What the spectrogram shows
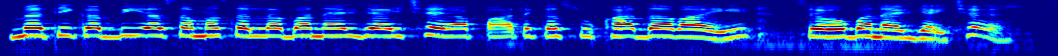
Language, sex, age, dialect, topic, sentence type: Maithili, female, 60-100, Bajjika, agriculture, statement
